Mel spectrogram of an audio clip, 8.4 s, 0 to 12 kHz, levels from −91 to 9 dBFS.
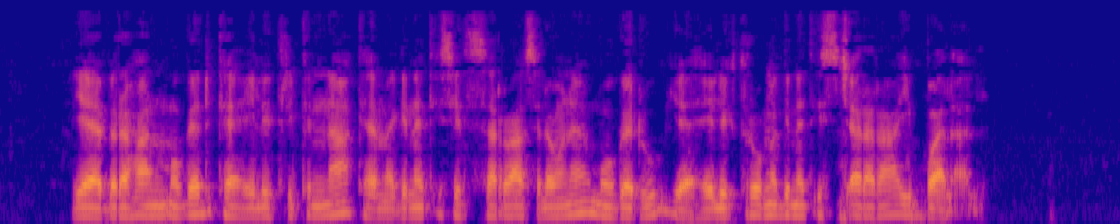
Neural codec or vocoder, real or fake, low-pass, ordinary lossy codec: vocoder, 22.05 kHz, 80 mel bands, Vocos; fake; 9.9 kHz; MP3, 48 kbps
